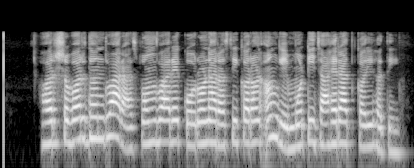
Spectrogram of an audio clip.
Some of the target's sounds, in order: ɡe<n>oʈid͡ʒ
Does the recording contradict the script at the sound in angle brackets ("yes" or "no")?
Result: yes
